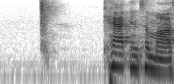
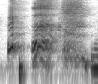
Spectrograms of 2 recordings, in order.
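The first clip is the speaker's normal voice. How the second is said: high, soft laugh; 5 dB quieter than usual. Real, not acted. Recapper amused by the scene she retells, laughing. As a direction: laugh lightly in a high pitch.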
